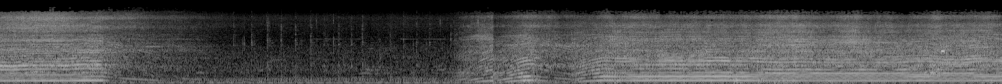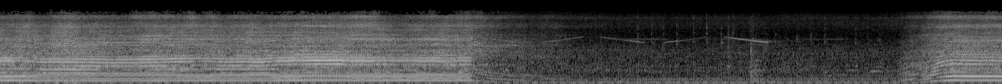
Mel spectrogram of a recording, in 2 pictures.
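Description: CD scratch ticks run from 13.58 to 15.35 s: a blemish defeats error correction once per revolution, leaving thirteen tiny clicks, about seven per second, each a few milliseconds long.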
